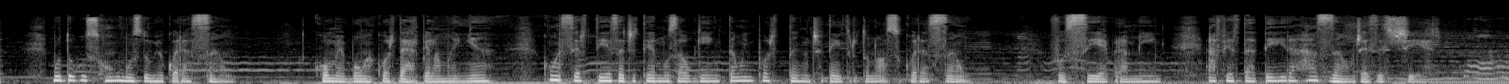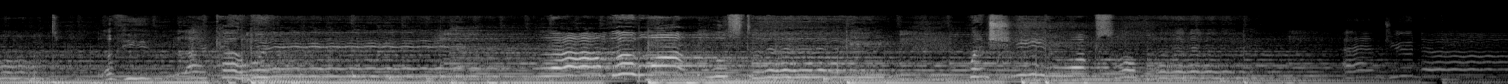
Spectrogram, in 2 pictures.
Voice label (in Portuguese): Romântica Eu Estou Apaixonada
